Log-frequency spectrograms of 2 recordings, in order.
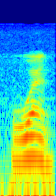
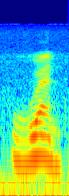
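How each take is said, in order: Both takes have the same delivery.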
